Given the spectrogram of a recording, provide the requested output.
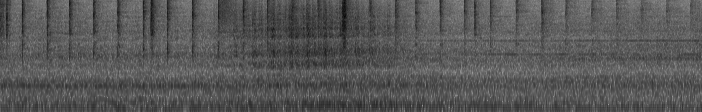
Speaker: Ticking sound is from blowing moisture out of the airlines. Prevents damage from moisture.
